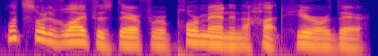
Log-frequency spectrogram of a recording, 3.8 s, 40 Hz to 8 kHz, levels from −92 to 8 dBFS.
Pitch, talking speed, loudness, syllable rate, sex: 130 Hz, 255 wpm, -18 LUFS, 5.4 syllables/s, male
